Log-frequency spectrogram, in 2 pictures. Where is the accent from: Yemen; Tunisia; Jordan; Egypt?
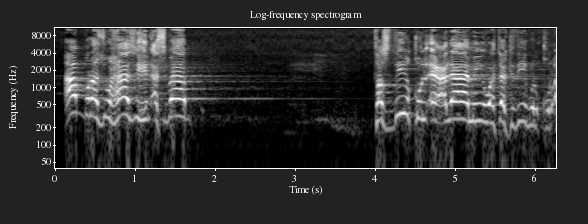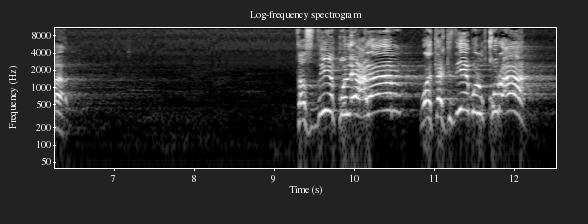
Egypt; وليسلخونا كمصريين من انتمائنا لبلادنا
